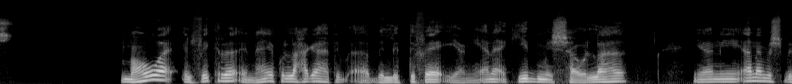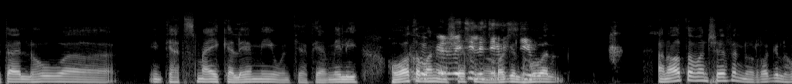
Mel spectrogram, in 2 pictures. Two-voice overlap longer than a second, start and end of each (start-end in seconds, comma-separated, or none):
12.0-13.5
